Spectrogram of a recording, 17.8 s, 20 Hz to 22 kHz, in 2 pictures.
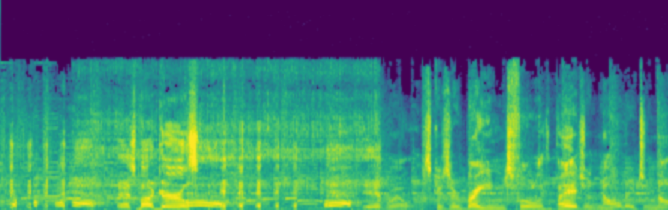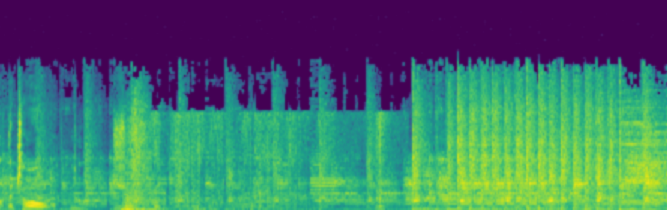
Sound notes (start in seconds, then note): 2.5 laughing; 10.4 flies buzzing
